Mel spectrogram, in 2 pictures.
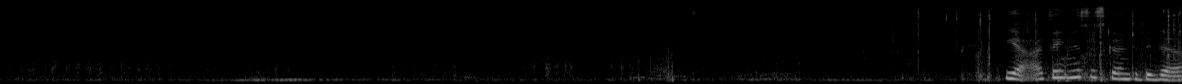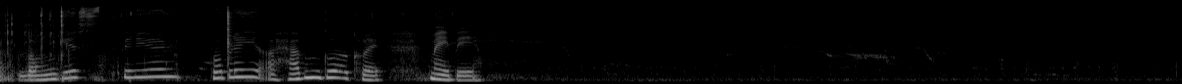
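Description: A marker scratches on paper.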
